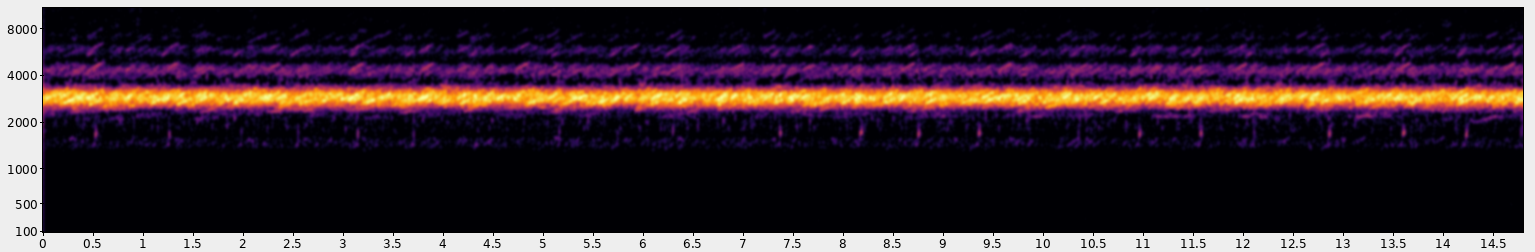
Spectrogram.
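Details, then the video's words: Continuous chorus of North Carolina spring peepers, a dense, high-pitched shrilling that never pauses, with scattered brief peeps just audible within the steady ringing and a faint background hiss. "NC Peeper frogs"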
